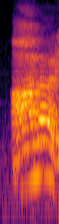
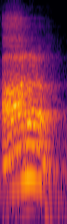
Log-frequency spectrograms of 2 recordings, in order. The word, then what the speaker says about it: honour: ऑनर, HONOUR, ऑनर, H silent है, सम्मान, HOUR, आवर, घंटा, यह साइलेंट है।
